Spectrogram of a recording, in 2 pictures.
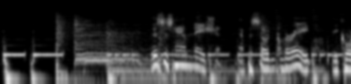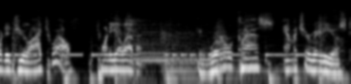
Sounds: music, speech

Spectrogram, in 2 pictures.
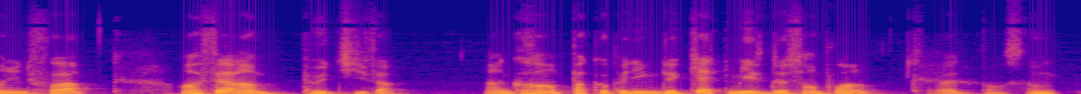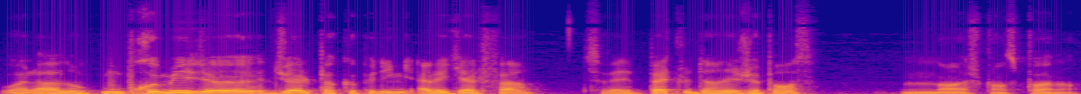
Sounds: speech

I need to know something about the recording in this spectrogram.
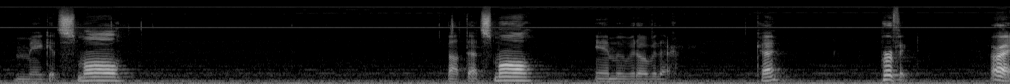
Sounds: speech

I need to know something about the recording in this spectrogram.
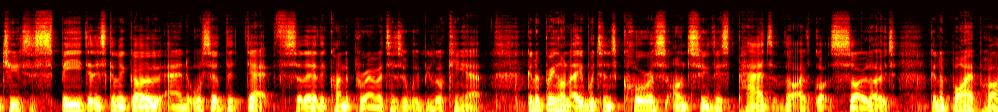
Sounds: speech

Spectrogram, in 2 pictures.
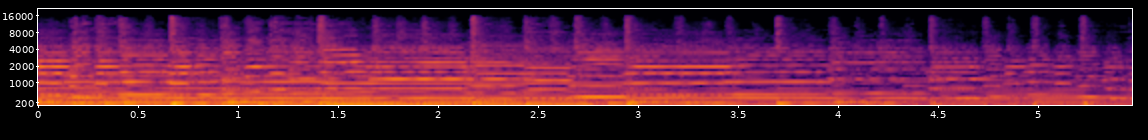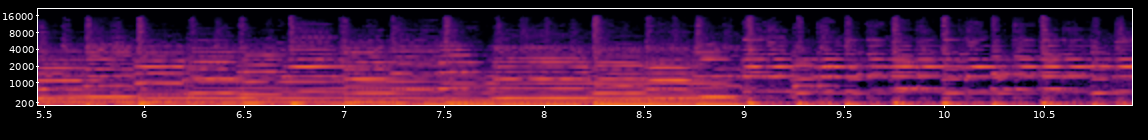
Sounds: music

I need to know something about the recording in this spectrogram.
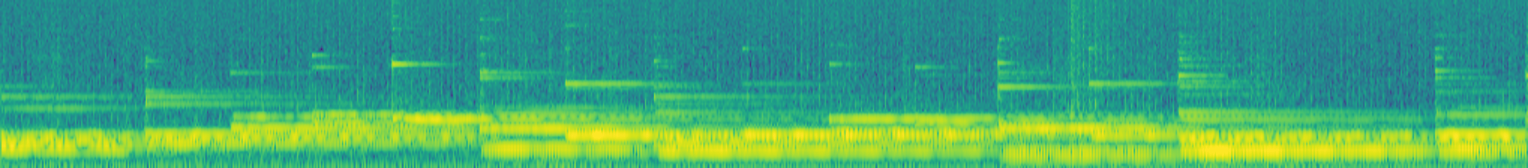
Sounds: music, xylophone, vibraphone

